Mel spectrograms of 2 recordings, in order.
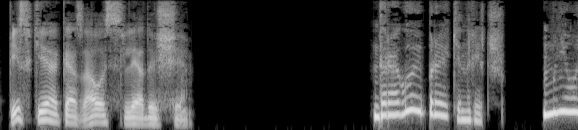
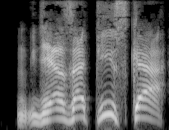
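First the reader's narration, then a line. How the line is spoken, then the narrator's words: Wild roaring voice. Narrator (Russian): взревел я дурным голосом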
